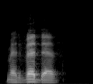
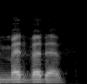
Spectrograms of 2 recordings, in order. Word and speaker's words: Medvedev: Medvedev. – Yeah. – You actually said Daniil Medvedev. – Medvedev. – Medvedev. – I don't know. It's emphasis is always on the middle part.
